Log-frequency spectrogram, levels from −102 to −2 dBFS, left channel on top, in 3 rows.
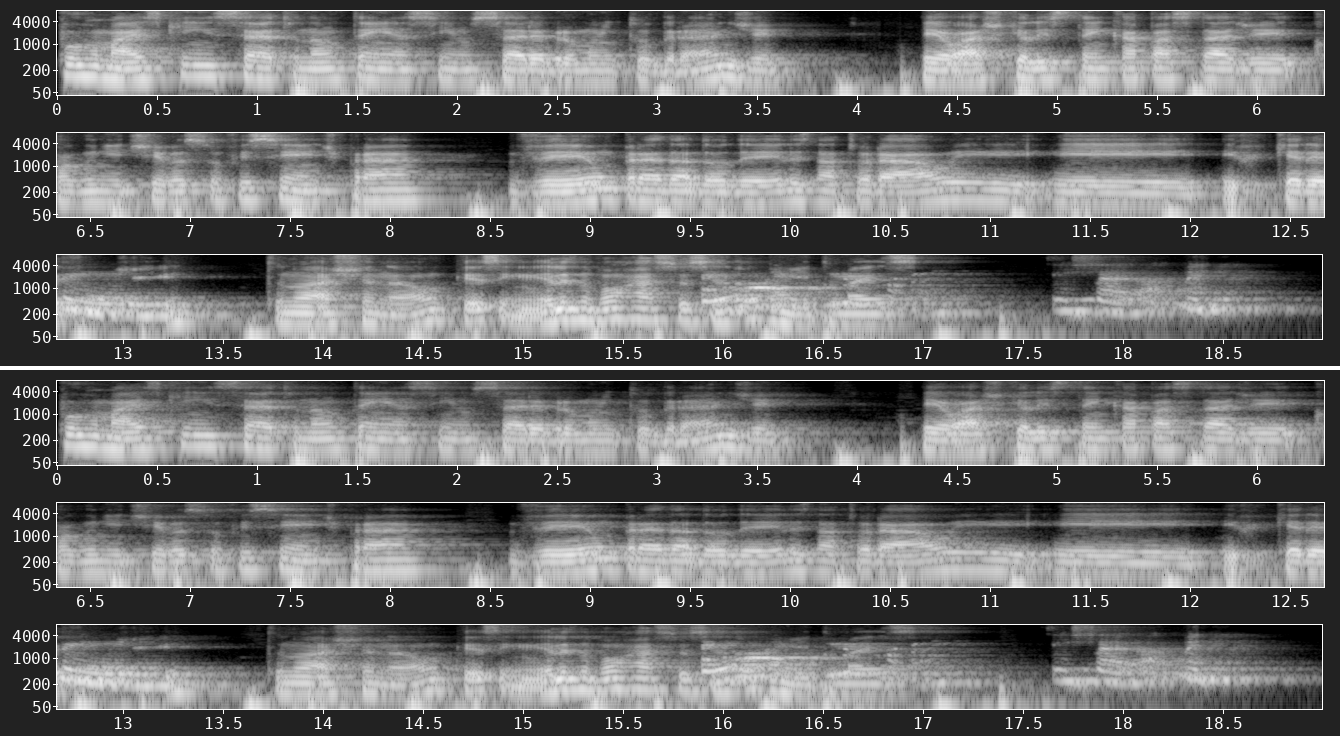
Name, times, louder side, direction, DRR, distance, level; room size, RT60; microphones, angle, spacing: voice 1, 0.0-3.7 4.3-8.2 8.6-12.8 13.2-13.4 13.7-17.0, left 3 dB, 65° left, 0.9 m, -21 dB
sound 1, 1.1-1.6 2.1-2.5 3.0-3.5 3.9-4.3 4.8-5.2 5.6-6.0 6.6-7.0 7.5-8.0 8.4-8.8 9.3-9.8 10.2-10.6 11.1-12.3 12.7-13.2 13.6-14.1 14.4-14.9 15.3-15.7 16.2-16.7 17.0-17.5, right 1 dB, 50° right, 1.5 m, -27 dB
voice 2, 12.7-13.3 15.9-16.7 16.9-17.1 17.6-18.4, equal, 20° right, 7.0 m, -22 dB
28.5 x 19.5 x 9.2 m
head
